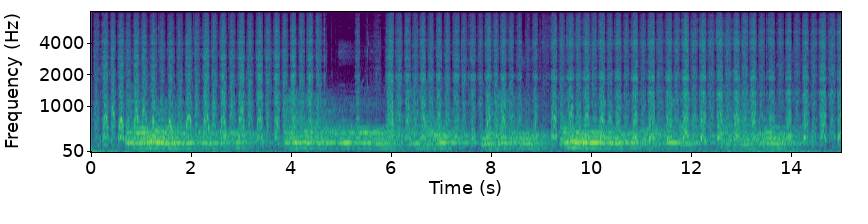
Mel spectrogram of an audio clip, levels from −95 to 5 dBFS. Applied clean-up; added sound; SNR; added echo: none; Sawing; 6 dB; reverberation time 2.2 s.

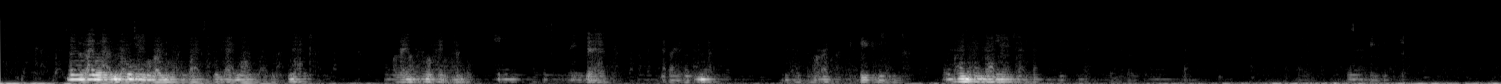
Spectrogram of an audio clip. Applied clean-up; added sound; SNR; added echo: neural mask model DeepFilterNet 3.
